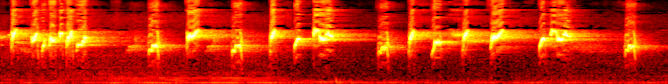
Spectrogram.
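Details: Red-whiskered bulbul morning training song meant to excite young birds into fighting song. A rapid opening flurry, then evenly spaced clear whistles, each falling to a lower slurred tail, about two per second, with faint low background hum.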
